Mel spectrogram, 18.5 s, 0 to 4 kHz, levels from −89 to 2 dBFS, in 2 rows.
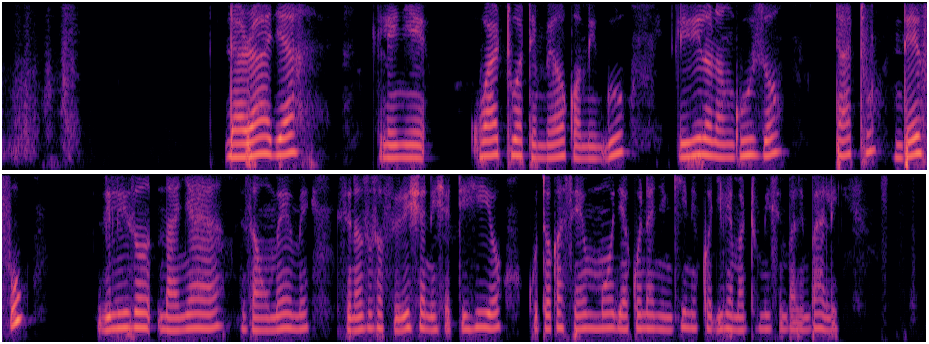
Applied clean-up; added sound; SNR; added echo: none; none; none; none.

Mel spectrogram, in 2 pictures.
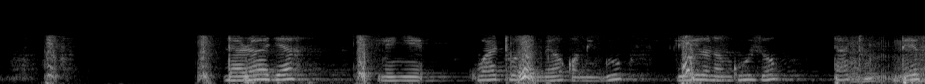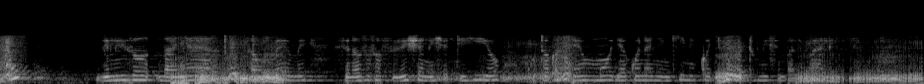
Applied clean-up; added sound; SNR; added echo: none; Zipper (clothing); 0 dB; reverberation time 1.0 s.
